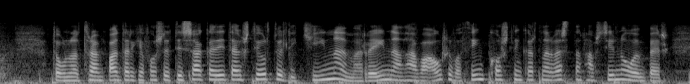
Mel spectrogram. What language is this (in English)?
Icelandic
